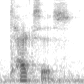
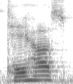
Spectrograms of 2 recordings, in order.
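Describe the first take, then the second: First: The name is said the American way. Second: The name is said the Mexican way. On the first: This is the name used by the American immigrants. "These American immigrants pronounced the name of their new home" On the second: This is the name used by the Mexicans living there. "not as Tejas"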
